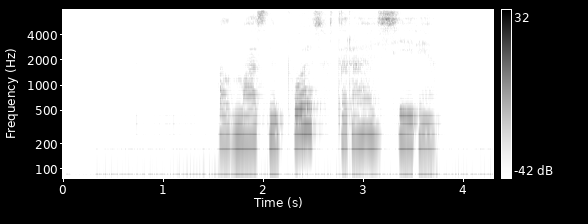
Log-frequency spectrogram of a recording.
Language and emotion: Russian, neutral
